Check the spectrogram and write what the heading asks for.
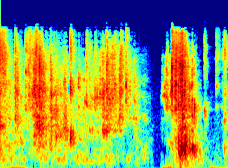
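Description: Faint rustling of a painted cotton apron being lifted and tilted. A short louder rustle comes near the end.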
